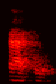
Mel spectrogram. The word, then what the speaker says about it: Accord: is aord and um I I pronounce it aord because I heard several people say that but I've been told it's Accord so I guess we all have to be in accord it's Accord okay do you know the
